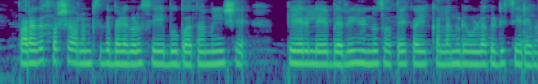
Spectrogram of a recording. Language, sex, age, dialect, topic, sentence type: Kannada, female, 41-45, Central, agriculture, statement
